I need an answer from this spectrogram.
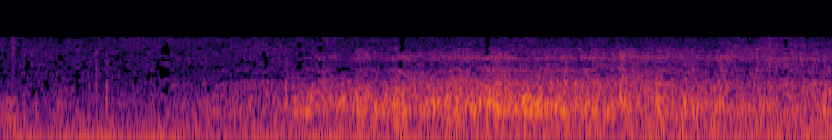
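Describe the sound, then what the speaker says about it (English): A train runs along the rails in a Sherlock Holmes radio drama, a low rumbling roll that swells slightly and holds steady at moderate level, with faint rhythmic clatter and no voices. "I think we've just time to catch our train at Paddington."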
